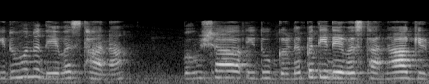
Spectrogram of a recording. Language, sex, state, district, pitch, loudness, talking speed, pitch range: Kannada, female, Karnataka, Dakshina Kannada, 290 Hz, -17 LUFS, 125 wpm, 270-305 Hz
